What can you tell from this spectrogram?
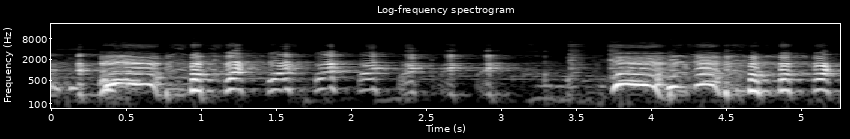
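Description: A man laughing hard in quick repeated bursts, in two long fits with a short break about three seconds in, over music.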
